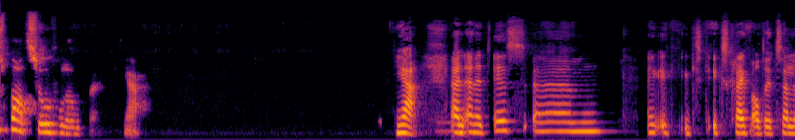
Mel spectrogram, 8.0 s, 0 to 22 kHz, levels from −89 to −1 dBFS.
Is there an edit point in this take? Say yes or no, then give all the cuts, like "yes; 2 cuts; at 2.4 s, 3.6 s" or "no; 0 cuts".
yes; 1 cut; at 4.9 s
